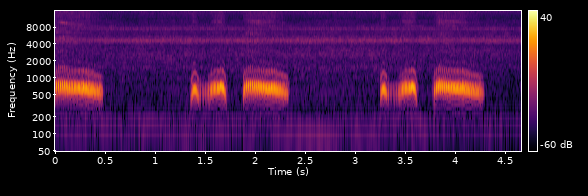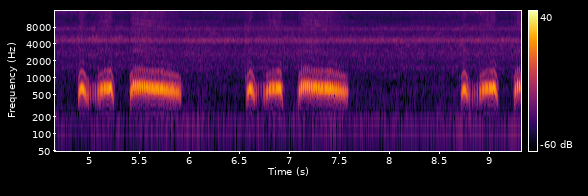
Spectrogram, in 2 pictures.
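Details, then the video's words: Spotted dove used as a lure bird for trapping wild doves, giving low, mellow cooing phrases: two short coos followed by a longer drawn-out croon, repeated about every one and a half seconds, with a quiet low hum behind and no other birds. "PANGGILAN TUKUKUR PIKAT 2022 COCOK BUAT PANCINGAN TEKUKUR LIAR"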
